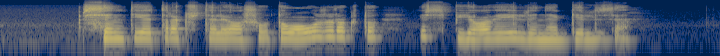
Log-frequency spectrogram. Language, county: Lithuanian, Alytus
